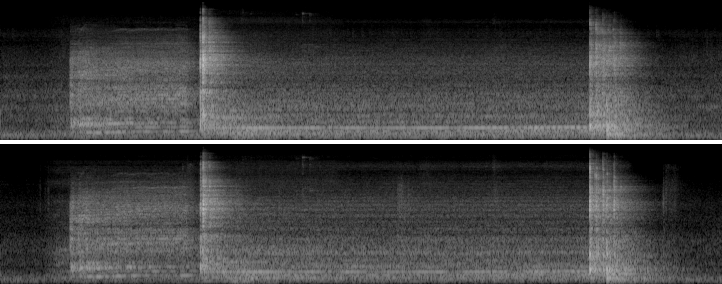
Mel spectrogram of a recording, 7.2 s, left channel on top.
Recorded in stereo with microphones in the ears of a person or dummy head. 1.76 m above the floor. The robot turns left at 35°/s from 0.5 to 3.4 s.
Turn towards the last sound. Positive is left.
turn(degrees=-15)  # may be behind; listen again after turning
